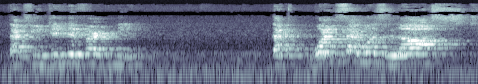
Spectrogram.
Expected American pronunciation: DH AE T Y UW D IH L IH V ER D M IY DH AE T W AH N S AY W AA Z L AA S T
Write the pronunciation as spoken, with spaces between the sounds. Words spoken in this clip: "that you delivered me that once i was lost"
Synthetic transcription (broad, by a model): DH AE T Y UW D IH L IH V ER D M IY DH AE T W AH N S AY W AA Z L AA S T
